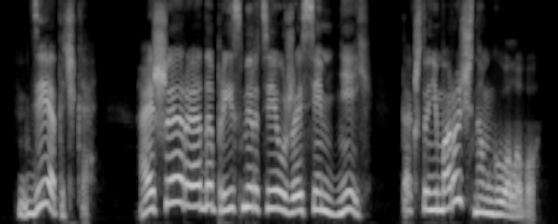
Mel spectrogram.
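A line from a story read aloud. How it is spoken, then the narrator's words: Insolent reply. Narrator (Russian): нахально отозвался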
